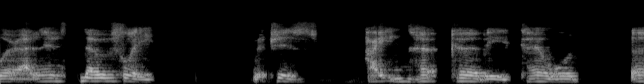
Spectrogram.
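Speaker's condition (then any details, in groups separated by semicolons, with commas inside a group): Cerebral palsy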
